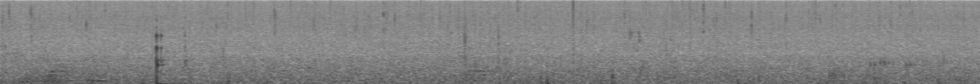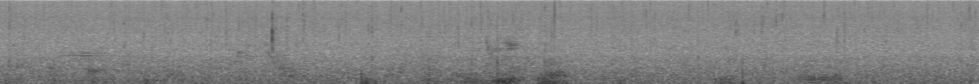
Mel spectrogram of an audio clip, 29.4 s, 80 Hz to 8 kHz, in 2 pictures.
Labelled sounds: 15.6	16.1	humpback whale, 1.0 to 1.2 kHz
22.2	22.5	humpback whale, 1.6 to 2.0 kHz

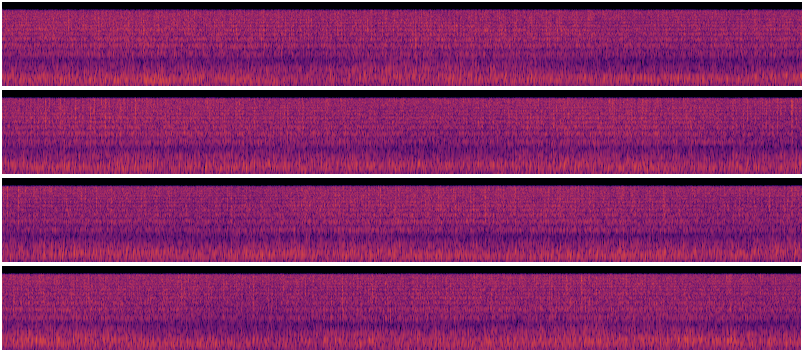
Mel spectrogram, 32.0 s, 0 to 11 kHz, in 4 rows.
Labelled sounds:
0.0	0.3	vessel noise, 1.7 to 2.0 kHz

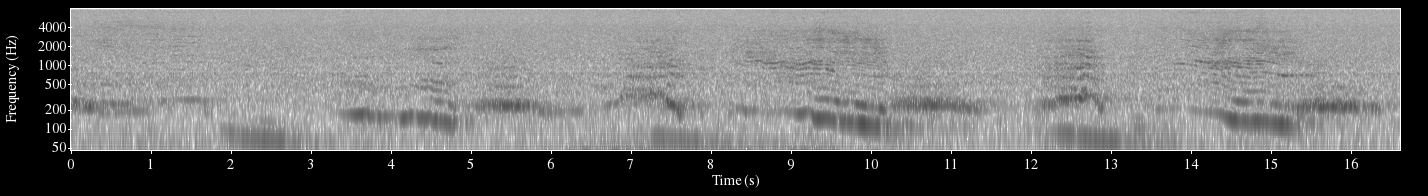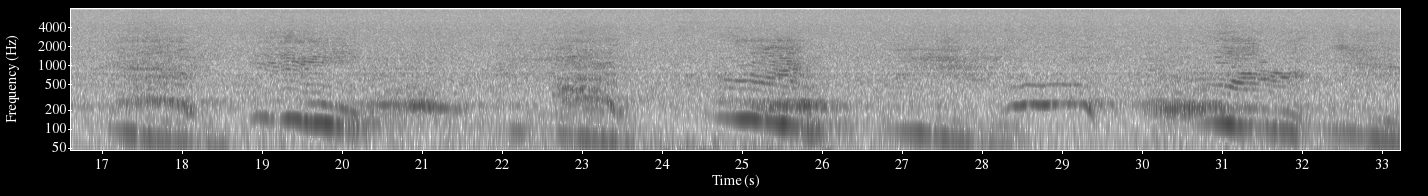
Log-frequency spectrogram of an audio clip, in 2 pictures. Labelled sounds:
4.5	4.8	humpback whale, 1.7 to 2.0 kHz
7.4	7.6	humpback whale, 0.96 to 1.2 kHz
8.4	9.7	humpback whale, 0.86 to 3.4 kHz
12.6	12.9	humpback whale, 1.6 to 1.9 kHz
13.8	15.3	humpback whale, 0.90 to 3.6 kHz
17.3	17.6	humpback whale, 0.83 to 1.1 kHz
19.3	19.7	humpback whale, 0.99 to 1.4 kHz
24.9	25.8	humpback whale, 0.80 to 2.7 kHz
32.7	33.0	humpback whale, 0.93 to 1.1 kHz

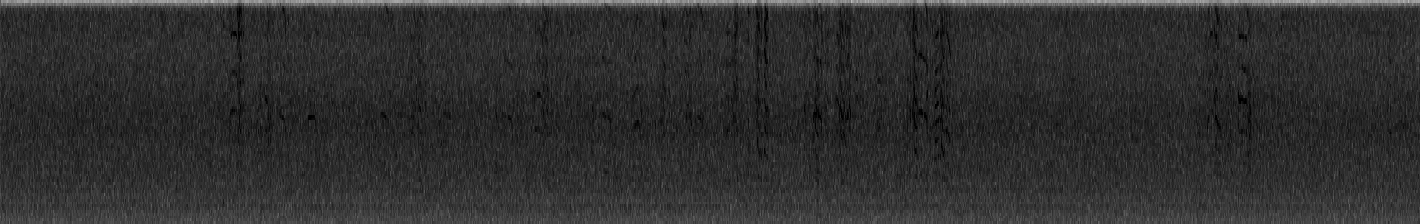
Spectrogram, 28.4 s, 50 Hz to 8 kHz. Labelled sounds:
12.0	12.3	Pacific white-sided dolphin, 3.7 to 4.0 kHz
18.6	18.9	Pacific white-sided dolphin, 2.3 to 3.0 kHz

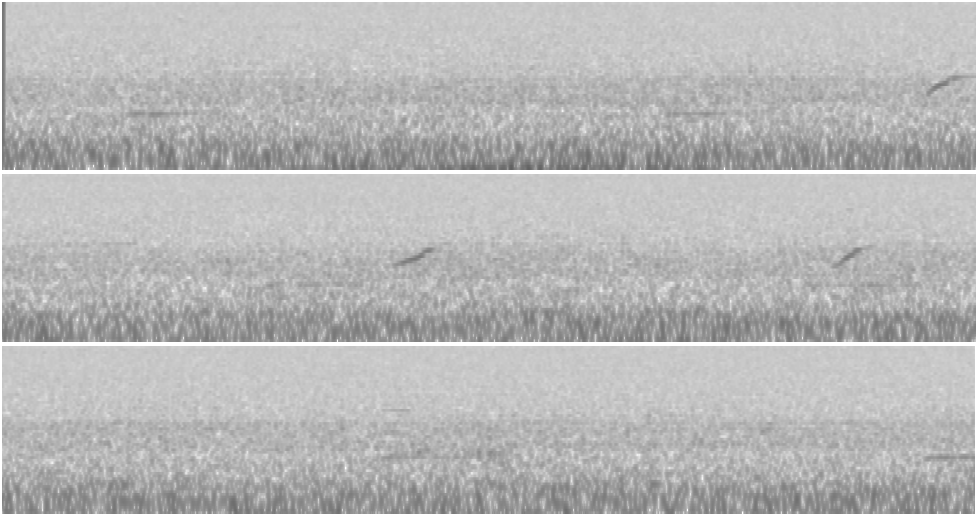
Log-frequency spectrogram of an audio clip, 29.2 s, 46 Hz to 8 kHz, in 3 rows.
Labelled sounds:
23.3	23.6	humpback whale, 1.06 to 1.12 kHz

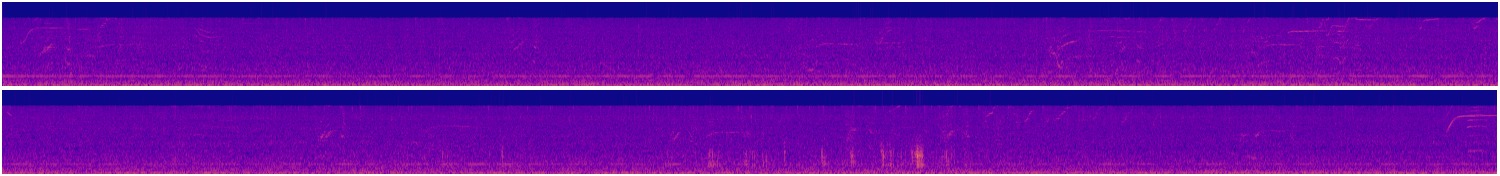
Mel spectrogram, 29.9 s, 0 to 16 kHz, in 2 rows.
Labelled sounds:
0.0	2.8	killer whale, 0.47 to 8.0 kHz
4.8	5.5	killer whale, 0.63 to 8.0 kHz
7.8	9.3	killer whale, 0.56 to 8.0 kHz
10.3	11.9	killer whale, 0.60 to 8.0 kHz
12.3	15.5	killer whale, 0.69 to 8.0 kHz
16.5	17.4	killer whale, 1.9 to 8.0 kHz
17.9	19.8	killer whale, 0.78 to 8.0 kHz
21.5	22.7	killer whale, 1.4 to 2.7 kHz
23.2	26.6	killer whale, 1.4 to 8.0 kHz
27.1	27.9	killer whale, 1.4 to 3.0 kHz
29.3	29.9	killer whale, southern resident, call S36, 0.36 to 8.0 kHz

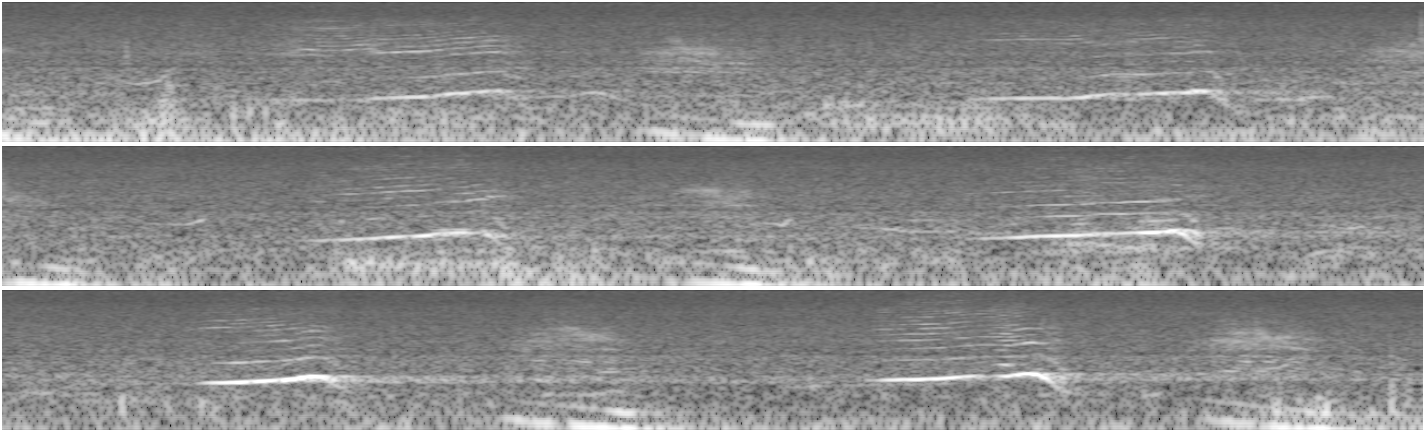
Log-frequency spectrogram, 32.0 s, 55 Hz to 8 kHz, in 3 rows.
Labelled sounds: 2.3	3.8	humpback whale, 1.2 to 4.2 kHz
7.4	7.9	humpback whale, 2.0 to 2.2 kHz
8.6	9.2	humpback whale, 1.2 to 2.3 kHz
13.2	14.5	humpback whale, 1.0 to 2.7 kHz
15.8	16.1	humpback whale, 1.3 to 1.8 kHz
18.4	19.6	humpback whale, 0.93 to 1.2 kHz
22.8	23.8	humpback whale, 1.2 to 2.6 kHz
25.7	26.0	humpback whale, 1.3 to 1.8 kHz
28.1	29.2	humpback whale, 1.1 to 5.2 kHz
30.8	31.2	humpback whale, 0.90 to 1.9 kHz

